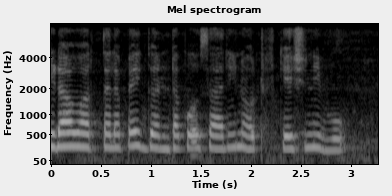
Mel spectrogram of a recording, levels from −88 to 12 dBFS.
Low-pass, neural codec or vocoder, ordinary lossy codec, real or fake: 7.2 kHz; codec, 16 kHz, 8 kbps, FreqCodec, smaller model; none; fake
